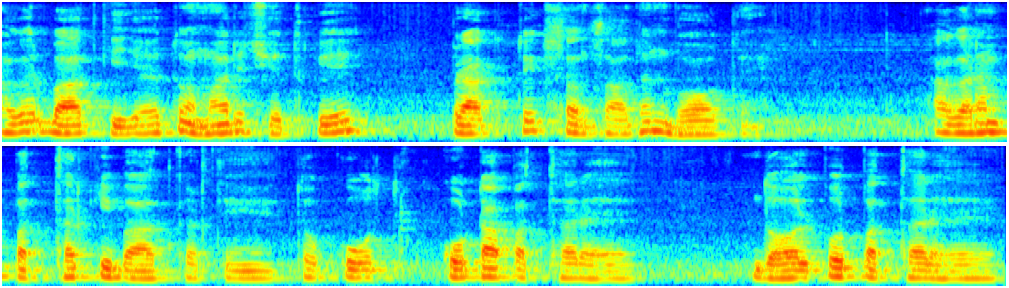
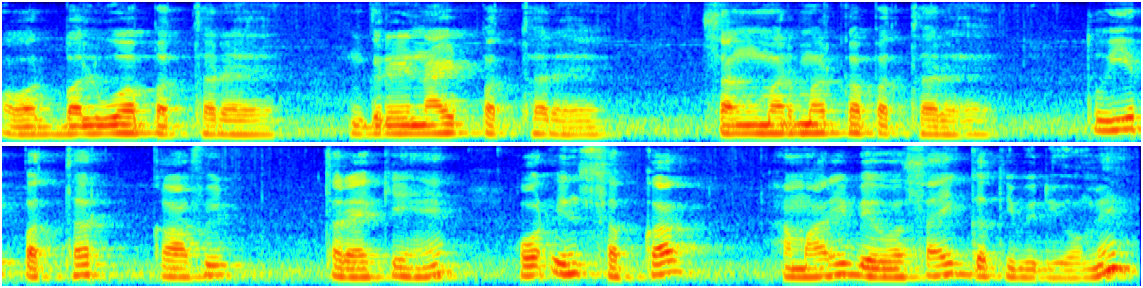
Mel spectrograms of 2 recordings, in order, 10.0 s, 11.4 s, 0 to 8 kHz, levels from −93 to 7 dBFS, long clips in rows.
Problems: constant background noise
